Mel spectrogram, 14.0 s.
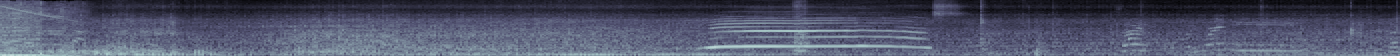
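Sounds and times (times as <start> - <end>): high-pitched tone: 0.0 - 1.4
road traffic: 0.0 - 14.0.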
